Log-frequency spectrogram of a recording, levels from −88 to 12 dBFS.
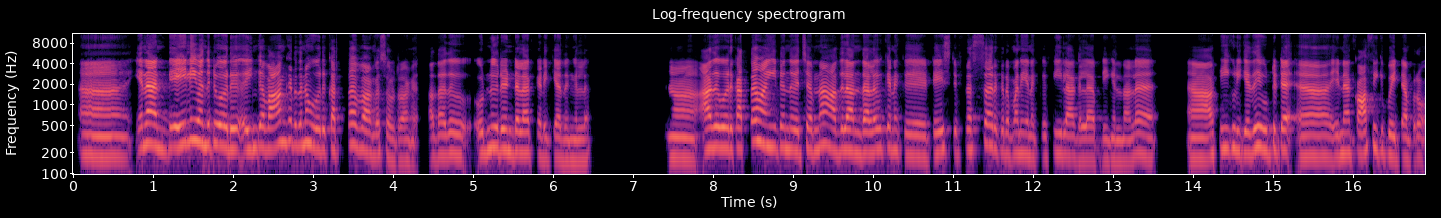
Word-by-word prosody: ஆ - - +1 0.7
ஏனா 270 +2 +10 0.2
டெய்லி 260 +5 +6
வந்துட்டு 265 -1 +1
ஒரு 225 -1 +3 0.2
இங்கு 240 +1 -1
வாங்கறதுன்னா 275 0 +1
ஒரு 220 - -2
கத்த 220 +2 -6 0.2
வாங்க 195 -3 -1
சொல்றாங்க. 155 -2 -7 0.2
அதாவது, 185 +3 -3 0.4
1, 220 +4 -2
2 200 -2 +1
கிடைகாதுங்கள. 160 -2 -5 1.1
அ - - 0 0.4
அது 235 +1 +5
ஒரு 230 - +1
கத்தா 230 +5 +1
வாங்கிட்டு 245 -2 +1
வந்து 225 -1 -1
வெச்சோம்னா, 220 +4 -1
அதில 220 0 +3
அந்த 200 0 -3
அளவுக்கு 225 +3 -2
எனக்கு 210 -3 -6 0.3
டேஸ்ட் 210 +2 -4
ப்ரெஷா 220 +4 -3
இருக்கிற 210 -3 -6
மாரி 195 0 -3
எனக்கு 175 0 -11
பீல் 190 -2 -3
ஆகல 160 -2 -3
அப்டிங்கிறனால, 155 +1 -7 0.7
ஆ - - +1 0.3
டீ 230 - -2
குடிக்கிறதே 215 +1 0
உட்டுட்டேன். 220 0 +1 0.2
அ - - +3 0.3
ஏன்னா 195 +1 0
காபிக்கு 210 +3 0
போயிட்டேன் 170 -1 -1
அப்றோம். 175 +2 -8
210 Hz, 155 wpm, -21 LUFS, 180-230 Hz, 1.1 s, ஏனா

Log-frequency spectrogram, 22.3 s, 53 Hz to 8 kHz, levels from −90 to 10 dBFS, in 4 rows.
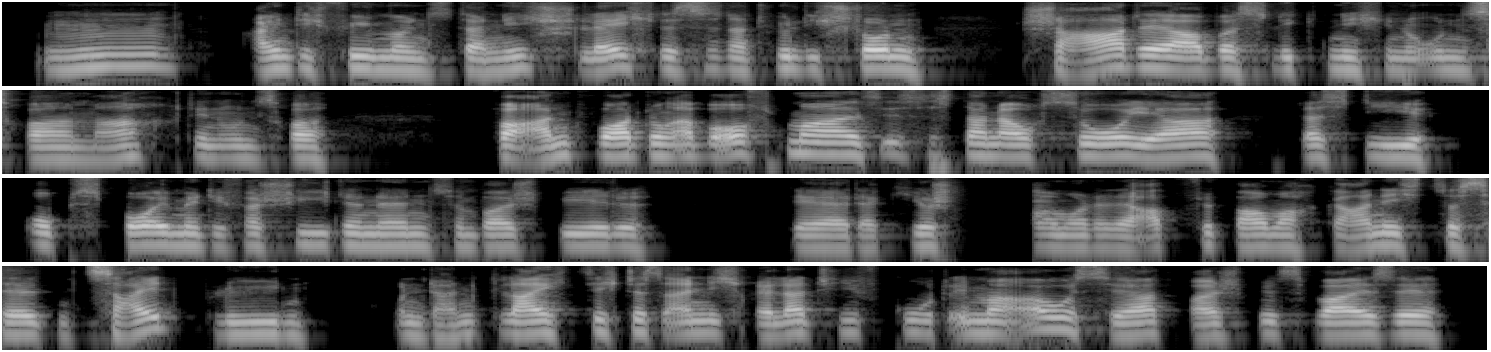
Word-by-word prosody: Hm, 165 +4 -4 0.3
eigentlich 150 +1 -1
fühlen 155 -2 0
wir 145 - +2
uns 135 -2 -5
da 130 - +1
nicht 150 +3 -3
schlecht. 150 +4 0
Es 145 0 -2
ist 150 - -12
natürlich 145 +1 -4
schon 155 -3 +6 0.3
schade, 160 +6 +5
aber 140 +1 +5
es 145 +1 -7
liegt 145 +1 -9
nicht 145 -1 -4
in 140 -1 -7
unserer 140 -1 -2
Macht, 135 +5 -6
in 145 - -5
unserer 140 -1 -2 0.6
Verantwortung. 160 0 +5
Aber - - +2
oftmals 175 -1 +3
ist 175 -1 -10
es - - -12
dann 165 -2 +2
auch 150 -1 +4
so, 155 +1 +2
ja, 150 +1 +5 0.3
dass 150 0 -4
die 150 -2 -2 0.3
Obstbäume 150 -1 +1
die 140 -1 -11
verschiedenen, 145 0 -4
zum 135 0 -11
Beispiel 140 0 -3 0.5
der 130 -1 0
der 125 - -7
Kirschbaum 135 +1 -7
oder 130 -1 -5
der 125 -2 -1
Apfelbaum 135 +1 -3
auch 135 - -6
gar 130 +2 -2
nicht 145 -1 -2
zur 145 - -2
selben 135 -2 0
Zeit 190 +8 +1
blühen. 140 -1 -4 0.3
Und 135 -1 -8
dann 120 +4 -7
gleicht 150 0 +2
sich 165 - -5
das 160 -2 -4
eigentlich 150 0 -2
relativ 150 +3 -2
gut 155 -2 -9
immer 150 0 0
aus, 185 -5 0
ja. 135 +2 +2
Beispielsweise, 135 +1 +1
145 Hz, 170 wpm, -23 LUFS, 135-155 Hz, 0.6 s, schon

